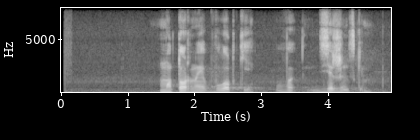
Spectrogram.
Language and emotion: Russian, neutral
